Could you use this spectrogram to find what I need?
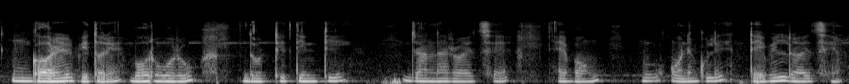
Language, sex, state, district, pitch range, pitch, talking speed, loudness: Bengali, male, Tripura, West Tripura, 140-155 Hz, 145 Hz, 90 wpm, -21 LUFS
